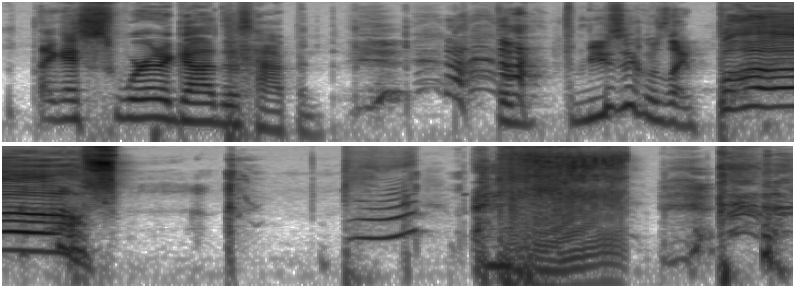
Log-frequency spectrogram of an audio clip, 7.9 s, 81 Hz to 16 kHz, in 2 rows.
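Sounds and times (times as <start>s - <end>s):
speech: 0.2s - 5.2s, 6.3s - 6.9s
voice imitating a fart: 6.3s - 7.2s.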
